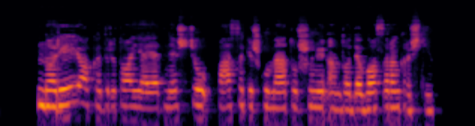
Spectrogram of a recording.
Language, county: Lithuanian, Šiauliai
